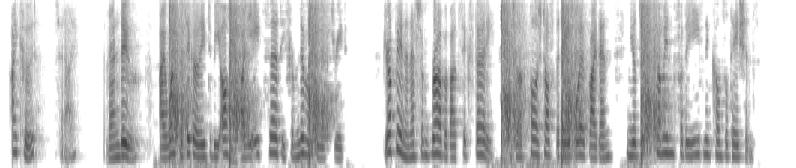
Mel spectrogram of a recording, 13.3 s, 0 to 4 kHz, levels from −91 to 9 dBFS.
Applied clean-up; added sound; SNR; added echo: classical method Wiener filter.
